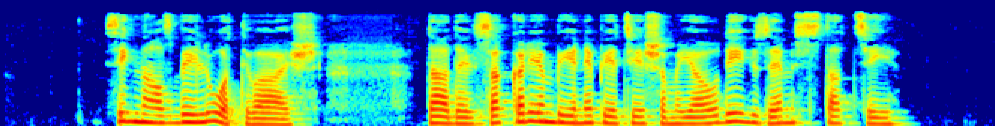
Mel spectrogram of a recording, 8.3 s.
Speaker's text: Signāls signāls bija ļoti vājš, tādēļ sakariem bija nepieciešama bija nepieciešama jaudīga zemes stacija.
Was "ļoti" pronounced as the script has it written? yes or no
yes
